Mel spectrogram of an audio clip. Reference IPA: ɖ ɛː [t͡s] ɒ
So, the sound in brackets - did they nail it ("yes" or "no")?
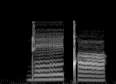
no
